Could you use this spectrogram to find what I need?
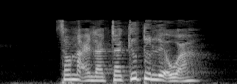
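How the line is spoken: Near shriek. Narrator (Vietnamese): Đi Tây gần như thét lên

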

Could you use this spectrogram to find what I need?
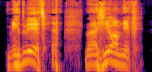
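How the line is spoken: Loud laugh, coughing blood. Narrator (Russian): Атаман горилла громко рассмеялся, выхаркивая кровь

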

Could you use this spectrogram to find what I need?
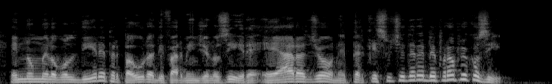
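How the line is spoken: Exclaimed. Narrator (Italian): esclamò Lady Narborough

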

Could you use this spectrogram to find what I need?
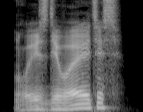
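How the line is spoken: Dry inquiry. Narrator (Russian): Сухо поинтересовался Гаранин

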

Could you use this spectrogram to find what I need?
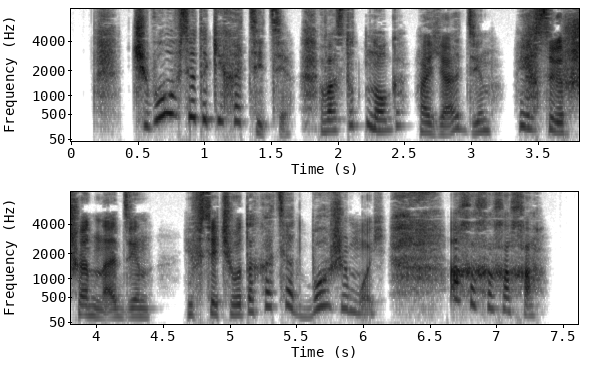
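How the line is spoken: Fit of shaking laughter. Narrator (Russian): Официант йод затрясся в приступе хохота

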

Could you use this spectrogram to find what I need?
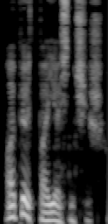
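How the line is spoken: Sighing. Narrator (Russian): вздохнул Рыжий

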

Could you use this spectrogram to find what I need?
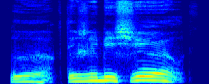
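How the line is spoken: Bandit groaning. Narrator (Russian): простонал бандит

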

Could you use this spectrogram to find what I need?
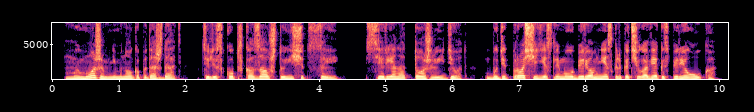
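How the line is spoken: Mutter. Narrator (Russian): пробормотал Микаэла

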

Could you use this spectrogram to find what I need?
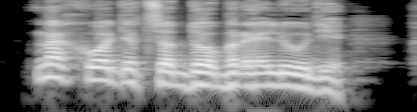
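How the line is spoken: Snort. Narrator (Russian): хмыкнул Коля Эчемин

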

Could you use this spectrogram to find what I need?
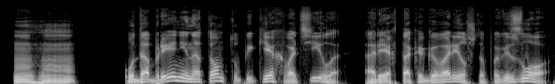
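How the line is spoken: Plain. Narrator (Russian): сказал

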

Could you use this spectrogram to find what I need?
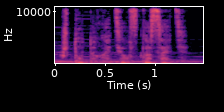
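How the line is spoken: Barely audible question. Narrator (Russian): едва слышно спросила я

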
